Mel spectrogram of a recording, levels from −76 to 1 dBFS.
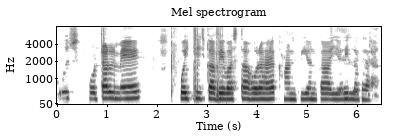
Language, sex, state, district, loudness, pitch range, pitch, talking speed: Hindi, female, Bihar, Sitamarhi, -19 LUFS, 220-245 Hz, 225 Hz, 150 wpm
